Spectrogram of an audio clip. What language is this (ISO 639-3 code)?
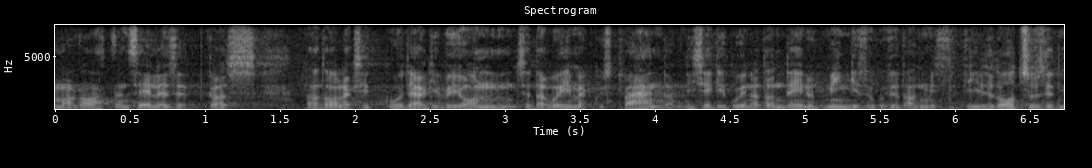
est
